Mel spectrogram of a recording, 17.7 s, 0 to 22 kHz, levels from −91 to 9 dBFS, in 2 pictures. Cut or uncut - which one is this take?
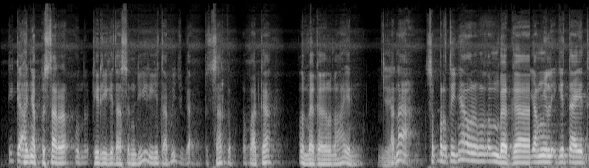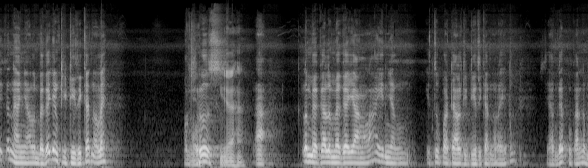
cut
